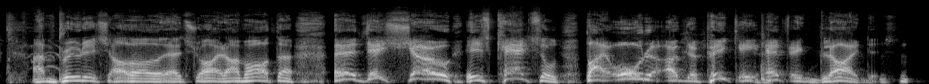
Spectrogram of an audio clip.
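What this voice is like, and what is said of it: British accent as Arthur Shelby. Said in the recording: “effective British accent”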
